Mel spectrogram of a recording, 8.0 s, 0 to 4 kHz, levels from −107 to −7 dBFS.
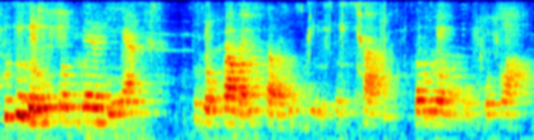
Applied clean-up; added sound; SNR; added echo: neural separator model SepFormer DNS4.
